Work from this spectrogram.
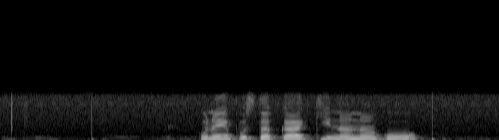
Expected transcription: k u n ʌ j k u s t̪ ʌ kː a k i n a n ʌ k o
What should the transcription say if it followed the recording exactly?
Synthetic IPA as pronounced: k u n ʌ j p u s t̪ ʌ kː a k i n ʌ n ʌ k o

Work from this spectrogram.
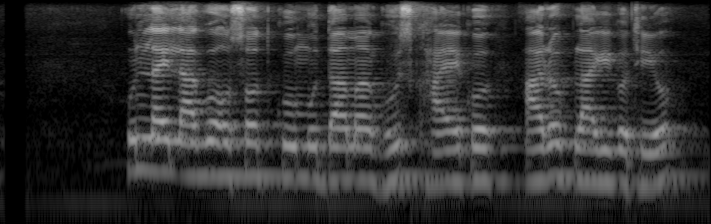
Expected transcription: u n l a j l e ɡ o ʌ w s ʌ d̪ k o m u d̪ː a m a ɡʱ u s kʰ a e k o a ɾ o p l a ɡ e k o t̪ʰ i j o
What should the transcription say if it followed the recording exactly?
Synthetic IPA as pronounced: u n l a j l a ɡ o ʌ w s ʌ d̪ k o m u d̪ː a m a ɡʱ u s kʰ a e k o a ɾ o p l a ɡ e k o t̪ʰ i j o

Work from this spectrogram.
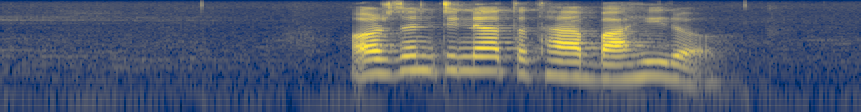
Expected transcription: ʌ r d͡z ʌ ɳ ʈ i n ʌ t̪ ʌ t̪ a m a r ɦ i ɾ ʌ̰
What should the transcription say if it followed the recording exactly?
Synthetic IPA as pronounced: ʌ r d͡z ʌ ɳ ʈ i n a t̪ ʌ t̪ʰ a b a ɦ i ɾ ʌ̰

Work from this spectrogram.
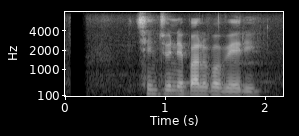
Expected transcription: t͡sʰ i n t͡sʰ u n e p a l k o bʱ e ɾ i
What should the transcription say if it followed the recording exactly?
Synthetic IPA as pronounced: t͡sʰ i n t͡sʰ u n e p a l k o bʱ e ɾ i

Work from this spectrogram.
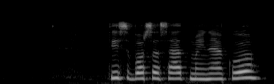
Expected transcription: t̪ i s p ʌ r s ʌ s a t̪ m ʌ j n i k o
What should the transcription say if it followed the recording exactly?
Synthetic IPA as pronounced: t̪ i s b ʌ r s ʌ s a t̪ m ʌ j n a k o

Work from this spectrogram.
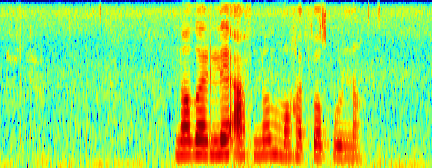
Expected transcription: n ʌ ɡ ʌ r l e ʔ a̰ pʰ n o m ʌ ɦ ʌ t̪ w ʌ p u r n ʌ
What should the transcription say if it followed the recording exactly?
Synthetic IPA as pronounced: n ʌ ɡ ʌ r l e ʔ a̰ pʰ n o m ʌ ɦ ʌ t̪ w ʌ p u r n ʌ

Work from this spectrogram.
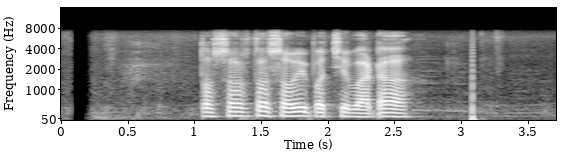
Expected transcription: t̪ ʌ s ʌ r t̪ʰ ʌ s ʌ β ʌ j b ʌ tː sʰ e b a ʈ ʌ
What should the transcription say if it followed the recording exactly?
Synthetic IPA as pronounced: t̪ ʌ s ʌ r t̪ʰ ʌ s ʌ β ʌ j p ʌ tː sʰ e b a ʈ ʌ

